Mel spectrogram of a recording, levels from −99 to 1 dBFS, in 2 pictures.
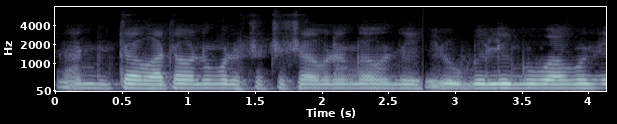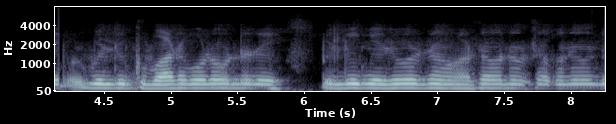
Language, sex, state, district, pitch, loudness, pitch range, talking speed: Telugu, male, Andhra Pradesh, Srikakulam, 140 Hz, -31 LUFS, 140-145 Hz, 150 wpm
